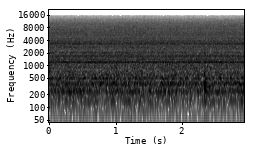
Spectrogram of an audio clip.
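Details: 1956 Logan Model 922 11x36 lathe, first run after repairing the 5C collet closer for vibration: steady even hiss and hum from the spindle drive with no knocking, chatter or grinding; runs smoothly with basically zero runout.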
